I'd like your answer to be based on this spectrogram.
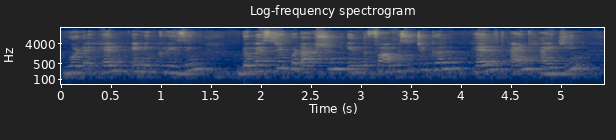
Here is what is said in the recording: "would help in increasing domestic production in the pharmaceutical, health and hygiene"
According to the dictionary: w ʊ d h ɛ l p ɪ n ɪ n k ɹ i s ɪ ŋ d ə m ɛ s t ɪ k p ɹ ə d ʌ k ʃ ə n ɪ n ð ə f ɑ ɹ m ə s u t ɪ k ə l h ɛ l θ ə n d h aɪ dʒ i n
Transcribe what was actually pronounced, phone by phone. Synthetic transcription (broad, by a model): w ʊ d h ɛ l p ɪ n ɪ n k ɹ i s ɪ ŋ d ə m ɛ s t ɪ k p ɹ ə d ʌ k ʃ ə n ɪ n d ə f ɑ ɹ m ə s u t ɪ k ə l h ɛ l t ə n d h aɪ dʒ i n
